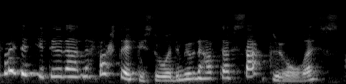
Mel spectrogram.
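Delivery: high, indignant rant at the telly; exasperated outburst. Retold or imitated. Author ranting at a TV drama's ending, exasperated. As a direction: throw the words at the screen in disgust.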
